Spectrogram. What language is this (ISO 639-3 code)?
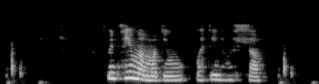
cym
